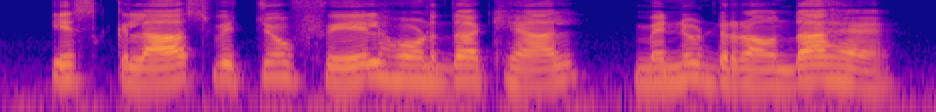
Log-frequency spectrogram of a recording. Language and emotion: Punjabi, fearful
